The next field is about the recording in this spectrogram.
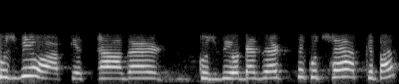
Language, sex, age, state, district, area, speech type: Urdu, female, 18-30, Uttar Pradesh, Balrampur, rural, conversation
